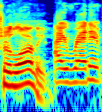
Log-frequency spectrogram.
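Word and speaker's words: Trelawney: the names wrong anyway it's not troll when he's like not even close I don't know I just it's trelawny I read it wrong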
